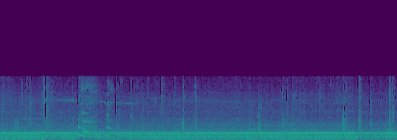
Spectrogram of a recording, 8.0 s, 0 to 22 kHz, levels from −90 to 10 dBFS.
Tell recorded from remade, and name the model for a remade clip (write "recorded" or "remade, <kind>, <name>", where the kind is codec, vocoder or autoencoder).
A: recorded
